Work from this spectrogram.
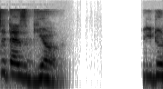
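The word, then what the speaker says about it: ज्ञ: So because if you see also it's the combination of g and r here, but still we pronounce it as gyr.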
